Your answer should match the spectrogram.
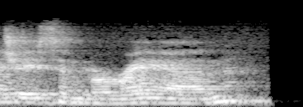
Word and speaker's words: Jason Moran: The music is by, make sure I get his name right, Jason Moran. Am I correct? Yeah.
